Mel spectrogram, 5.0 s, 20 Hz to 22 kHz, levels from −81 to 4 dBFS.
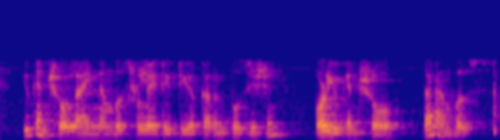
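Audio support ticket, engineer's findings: Brief held, buzzy smear at 1.74 to 1.77 s, about 30 ms, fits a single dropped packet. Packet loss with pitch repetition: the receiver's concealment looped the last pitch period to fill the gap. Telephone-band G.711 path sounds as expected around it.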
